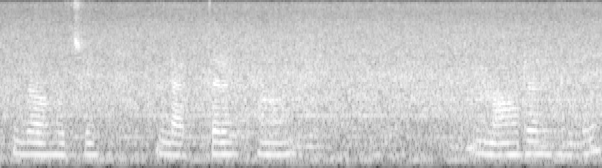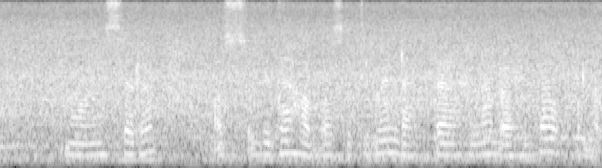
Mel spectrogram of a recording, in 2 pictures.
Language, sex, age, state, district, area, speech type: Odia, female, 30-45, Odisha, Ganjam, urban, spontaneous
